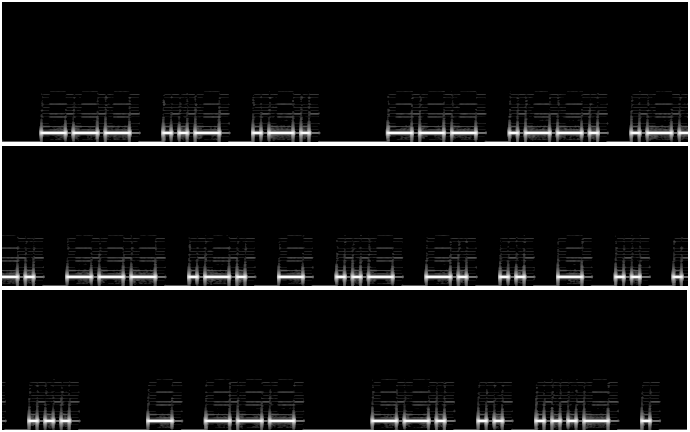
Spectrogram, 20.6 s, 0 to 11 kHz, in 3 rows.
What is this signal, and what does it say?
Morse code, heard as a keyed tone, about 15 wpm, spaced as for 13 wpm, 750 Hz. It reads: OUR OPPORTUNITIES TO GIVE
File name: cwa / W1AW-Level2 / 13WPM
